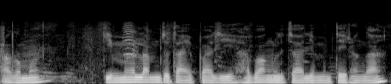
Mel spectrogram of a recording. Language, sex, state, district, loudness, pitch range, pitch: Wancho, male, Arunachal Pradesh, Longding, -15 LUFS, 90-105 Hz, 95 Hz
